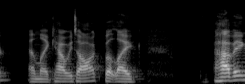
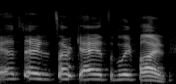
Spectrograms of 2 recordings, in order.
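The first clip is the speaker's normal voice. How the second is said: mock reassurance; 9 semitones higher than usual. Imitates reassuring the apologizing assistant.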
